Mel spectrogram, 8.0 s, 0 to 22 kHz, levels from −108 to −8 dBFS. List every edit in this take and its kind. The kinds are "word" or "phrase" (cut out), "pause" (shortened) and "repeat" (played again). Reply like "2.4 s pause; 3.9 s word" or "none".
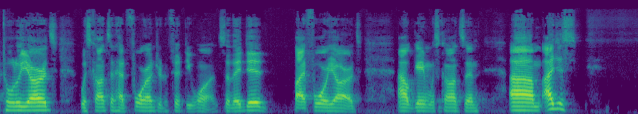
none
